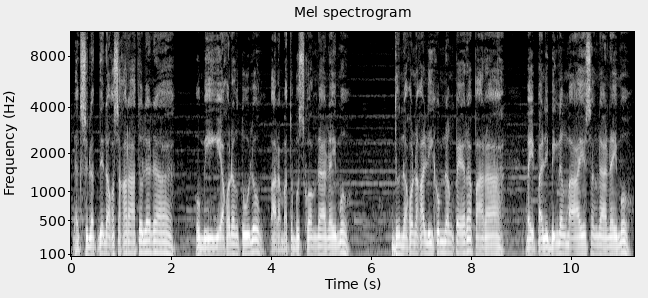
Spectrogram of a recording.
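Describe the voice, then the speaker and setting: A man playing an aging father in a radio drama, stern at first and then gentle and pleading with his grown son. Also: deep voice, steady tone, moderate pace, soft background music, lightly acted. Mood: sorrowful. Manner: pleading, earnest, scolding turning gentle. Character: aging father, stern yet tender, grieving. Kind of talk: Tagalog radio drama acting.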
